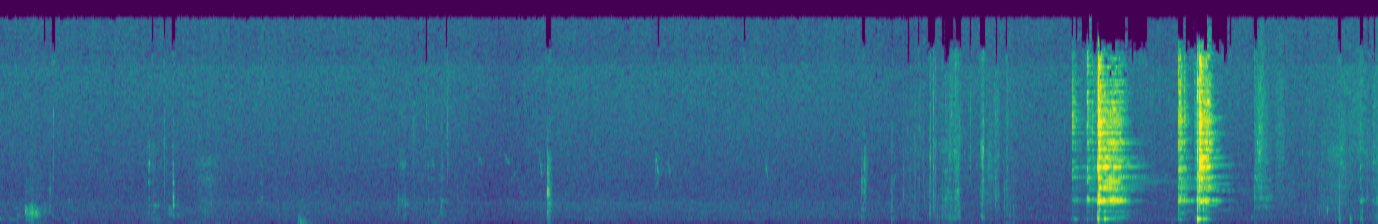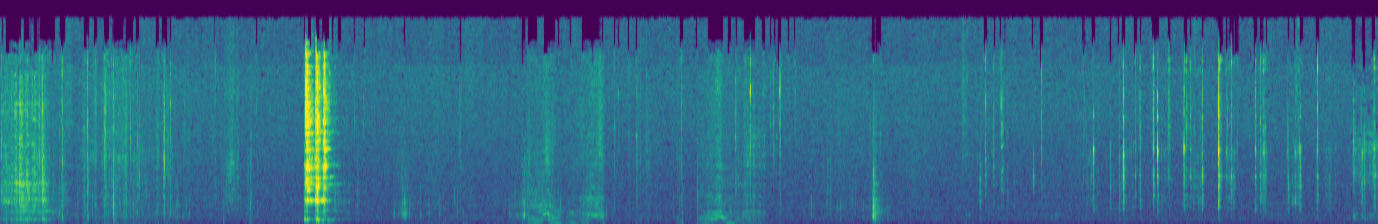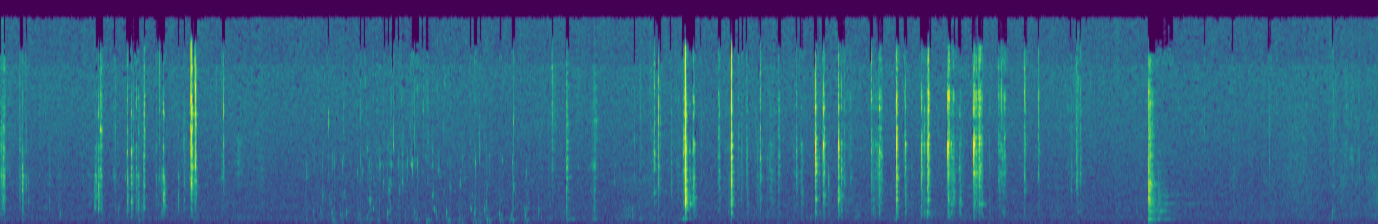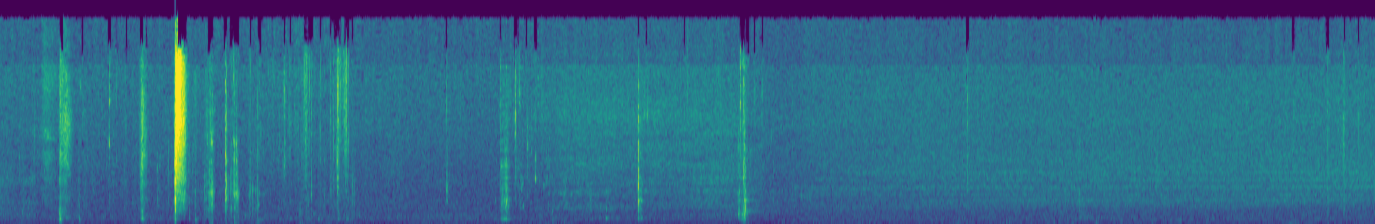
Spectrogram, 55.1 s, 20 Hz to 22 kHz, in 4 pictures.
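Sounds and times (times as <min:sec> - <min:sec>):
metallic clinks and ticks: 0:10.8 - 0:12.4, 0:33.2 - 0:38.4.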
